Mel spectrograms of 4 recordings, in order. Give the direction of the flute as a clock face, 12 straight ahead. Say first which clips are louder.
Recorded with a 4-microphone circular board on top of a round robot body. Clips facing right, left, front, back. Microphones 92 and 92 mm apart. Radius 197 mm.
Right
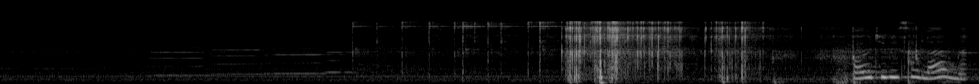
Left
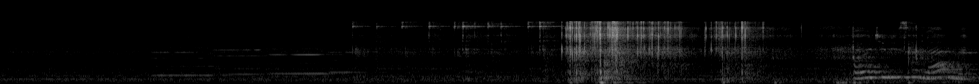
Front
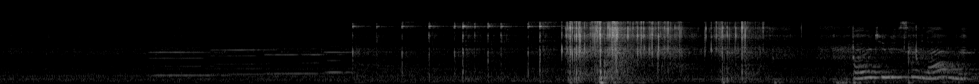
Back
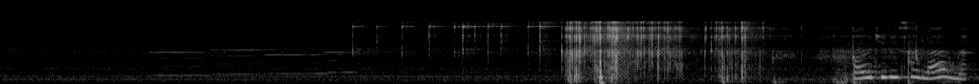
Right 2 dB, front 2 dB; 3 o'clock.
